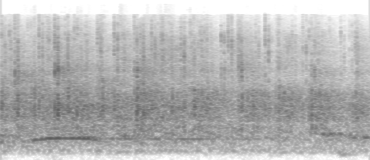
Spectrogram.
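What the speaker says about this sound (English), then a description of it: "Let's give him another big round of applause." Conference audience applauding a presenter at a leadership event in Las Vegas: a continuous, even patter of many hands clapping, moderate in level and unbroken across the moment.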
